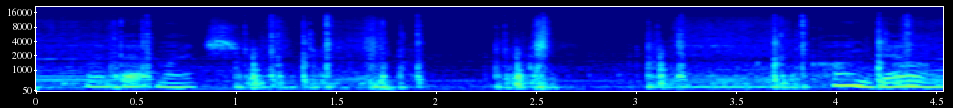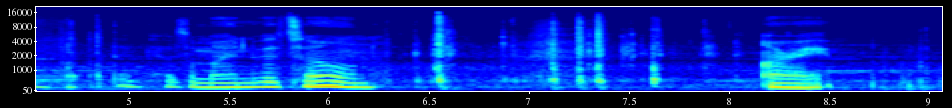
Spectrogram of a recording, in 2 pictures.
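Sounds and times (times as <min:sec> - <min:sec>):
car power window motor whirring as the glass lowers: 0:00.0 - 0:04.8
speech: 0:00.4 - 0:01.9, 0:05.2 - 0:06.3, 0:08.2 - 0:08.5.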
